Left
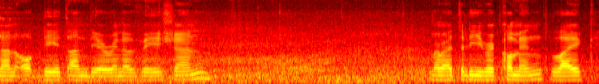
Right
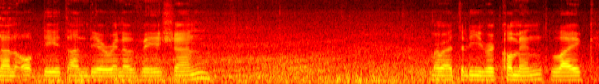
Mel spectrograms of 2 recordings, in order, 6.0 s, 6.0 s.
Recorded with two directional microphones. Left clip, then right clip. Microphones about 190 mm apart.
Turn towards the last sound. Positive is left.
turn(degrees=0)  # may be behind; listen again after turning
